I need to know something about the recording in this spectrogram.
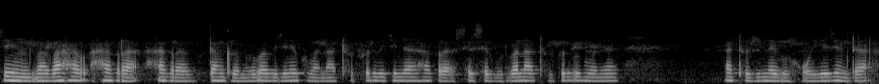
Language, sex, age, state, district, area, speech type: Bodo, female, 30-45, Assam, Kokrajhar, rural, spontaneous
